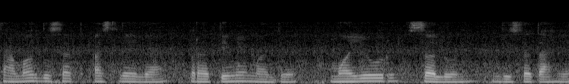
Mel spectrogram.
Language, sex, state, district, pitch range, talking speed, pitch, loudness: Marathi, male, Maharashtra, Chandrapur, 120-135 Hz, 85 wpm, 125 Hz, -29 LUFS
